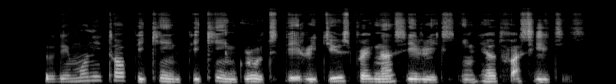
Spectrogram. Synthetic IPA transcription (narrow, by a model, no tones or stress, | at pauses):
todemɔnitʰɔpikʰĩnpʰikʰĩnɡɹotdeɹidjuspʰɹɛɡ̚nãnsiɹiksĩnhɛlt̪fa̰silitʰiz̥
